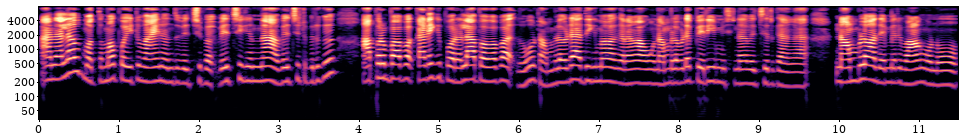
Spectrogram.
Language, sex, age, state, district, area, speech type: Tamil, female, 30-45, Tamil Nadu, Viluppuram, rural, spontaneous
